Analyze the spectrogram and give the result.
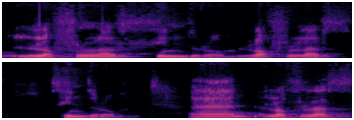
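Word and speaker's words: Löffler: can aggravate the syndrome and this is called lers syndrome lers syndrome and lers syndrome is spelled l o and the O has two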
